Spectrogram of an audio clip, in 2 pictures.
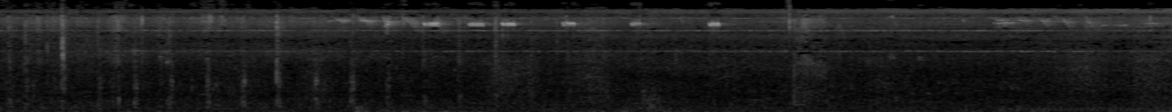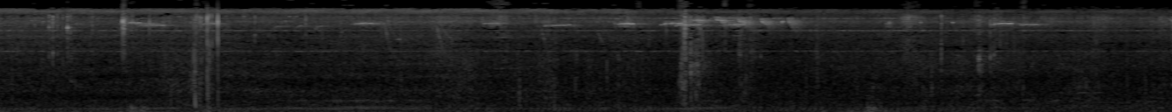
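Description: Faint outdoor ambience of a tropical forest edge: a steady high insect-like whine with rows of short, high chirps from birds or insects. Scattered sharp clicks and knocks run through it, the loudest a few seconds in and again about two-thirds of the way through.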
